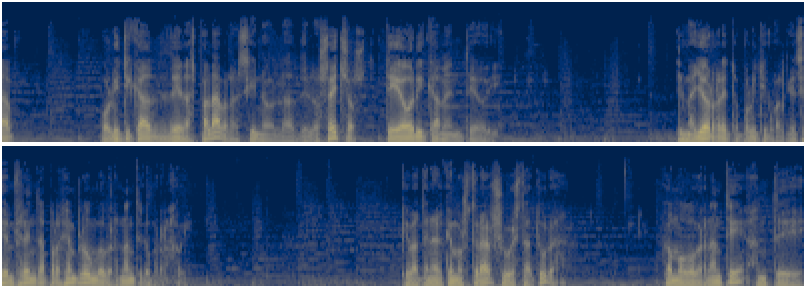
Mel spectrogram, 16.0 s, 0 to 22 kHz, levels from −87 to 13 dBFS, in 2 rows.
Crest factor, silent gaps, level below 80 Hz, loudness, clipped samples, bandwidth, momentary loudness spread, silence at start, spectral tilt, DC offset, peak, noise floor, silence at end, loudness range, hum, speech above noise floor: 22 dB; none; -42 dBFS; -27 LUFS; under 0.1%; 13.5 kHz; 15 LU; 0 s; -6.5 dB/octave; under 0.1%; -6 dBFS; -55 dBFS; 0 s; 5 LU; none; 29 dB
